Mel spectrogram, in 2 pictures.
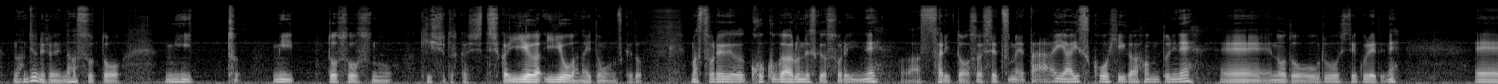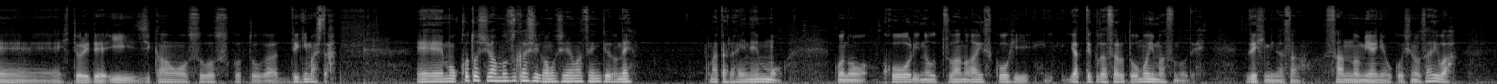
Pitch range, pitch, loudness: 95-115 Hz, 105 Hz, -24 LUFS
